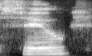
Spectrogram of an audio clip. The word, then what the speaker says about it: Tsu: like October okay and it's called Sue but it's spelled TSU and I was a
